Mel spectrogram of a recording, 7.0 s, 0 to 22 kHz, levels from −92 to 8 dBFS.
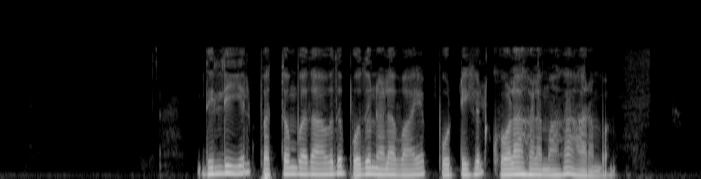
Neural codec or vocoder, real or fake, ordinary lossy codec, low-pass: none; real; none; 7.2 kHz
